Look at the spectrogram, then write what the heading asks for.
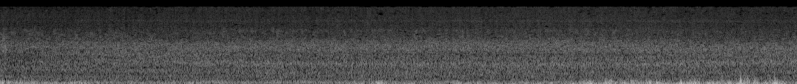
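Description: Heavy tropical rain falling, a steady hiss, with low thumps of wind buffeting the microphone in the second half.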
